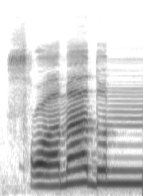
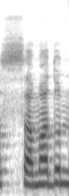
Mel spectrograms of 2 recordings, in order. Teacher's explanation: صومدن اس کو سمدن نہیں پڑھیں گے کیونکہ یہاں سین کی آواز نہیں، ہمیں صاد کی آواز نکالنی ہے اور صاد کو موٹا پڑھتے ہیں. صاد زبر صا میم زبر ما صوما دال دو پیش دن صومدن آگے وف صومد.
